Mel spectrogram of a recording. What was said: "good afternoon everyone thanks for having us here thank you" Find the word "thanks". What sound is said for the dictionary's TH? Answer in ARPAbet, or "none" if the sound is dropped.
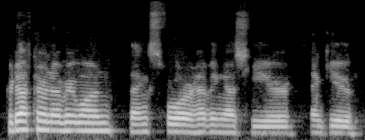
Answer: TH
